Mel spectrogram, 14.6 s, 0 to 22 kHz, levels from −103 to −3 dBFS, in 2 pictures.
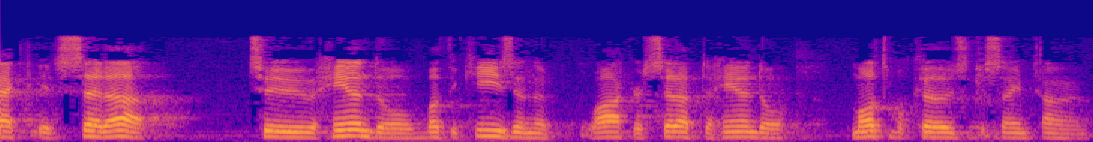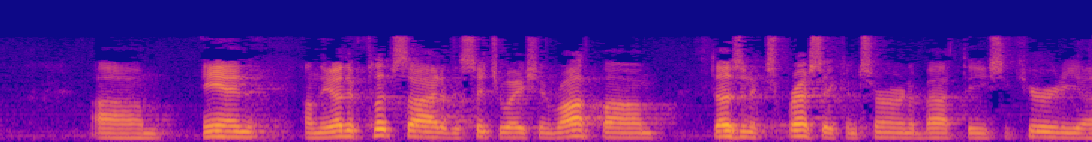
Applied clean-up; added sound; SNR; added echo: none; none; none; none.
